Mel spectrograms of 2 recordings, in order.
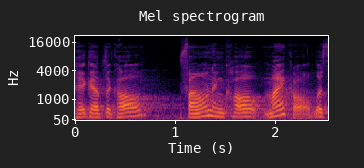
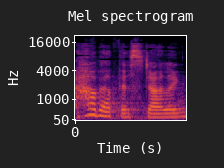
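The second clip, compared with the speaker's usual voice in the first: put-on, theatrical woman's voice; 4 dB quieter than usual. Retelling a phone call with an original Actors Studio member, imitating a woman's theatrical voice. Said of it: "she has this wonderful theatrical voice".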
